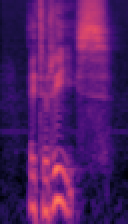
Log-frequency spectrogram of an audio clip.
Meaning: 1. small shrubs, such as blueberry and lingonberry; bush, scrub, undergrowth, brushwood 2. severed twigs (for example in a bundle or as for a broom), brushwood 3. a spanking 4. negative criticism
- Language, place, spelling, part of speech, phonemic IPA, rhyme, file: Swedish, Gotland, ris, noun, /riːs/, -iːs, Sv-ris.ogg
